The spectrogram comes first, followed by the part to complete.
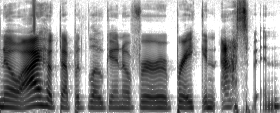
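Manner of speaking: ordinary talk, nothing marked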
